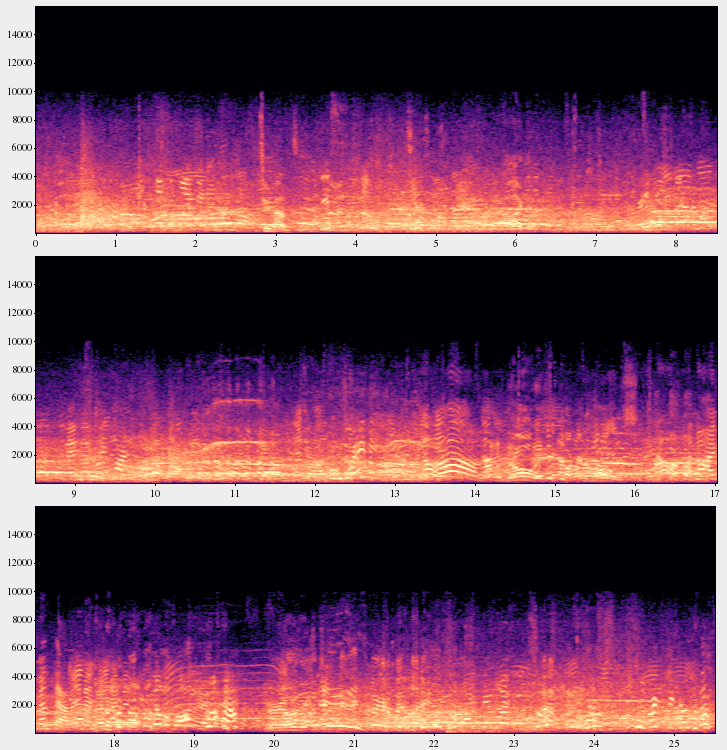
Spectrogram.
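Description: A large crowd chatters, shouts and cheers close by outdoors.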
